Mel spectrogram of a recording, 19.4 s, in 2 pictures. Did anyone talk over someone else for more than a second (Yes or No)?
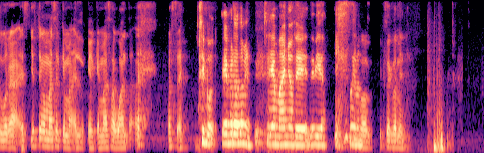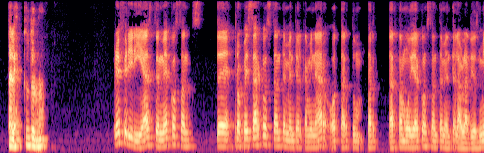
No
